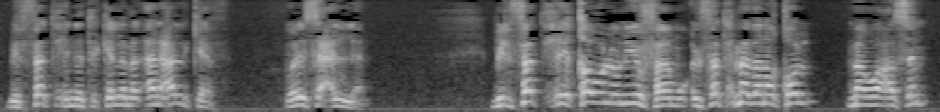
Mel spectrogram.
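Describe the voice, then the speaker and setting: Male grammar teacher, lesson delivery, high husky voice, slow drawn-out recitation, stops to quiz the room. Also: lively intonation, a bit bright. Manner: recites verses slowly, questions students. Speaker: Islamic scholar teaching grammar. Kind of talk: classroom lesson on Arabic grammar.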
